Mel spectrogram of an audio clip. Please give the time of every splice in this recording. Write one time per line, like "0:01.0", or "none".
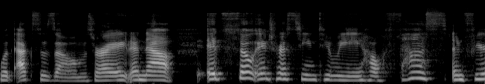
0:02.0

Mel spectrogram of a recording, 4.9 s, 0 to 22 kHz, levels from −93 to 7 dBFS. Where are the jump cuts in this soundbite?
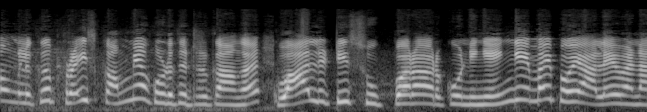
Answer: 0:02.0

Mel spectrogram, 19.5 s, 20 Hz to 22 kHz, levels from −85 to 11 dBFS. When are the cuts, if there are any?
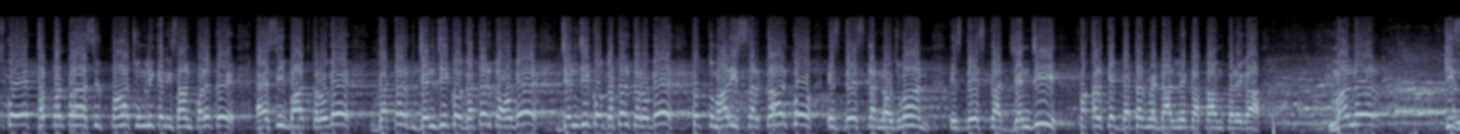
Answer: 0:16.9

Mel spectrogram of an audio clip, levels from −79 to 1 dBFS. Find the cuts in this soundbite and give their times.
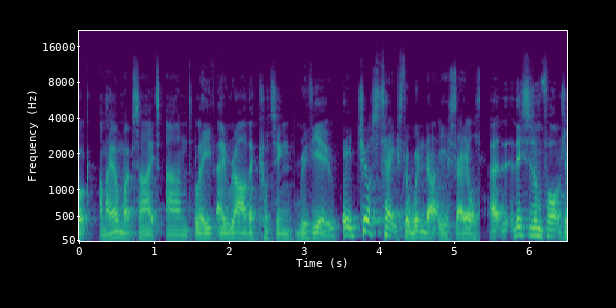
0:01.5
0:03.1
0:05.3

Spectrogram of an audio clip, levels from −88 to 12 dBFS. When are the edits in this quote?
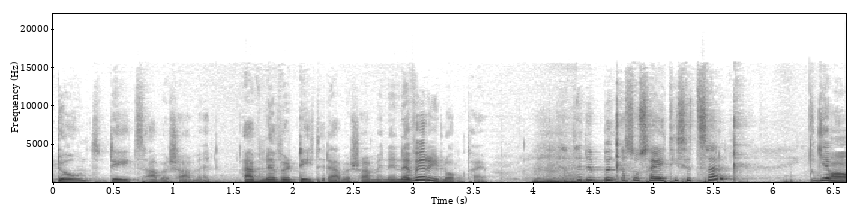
0:04.3

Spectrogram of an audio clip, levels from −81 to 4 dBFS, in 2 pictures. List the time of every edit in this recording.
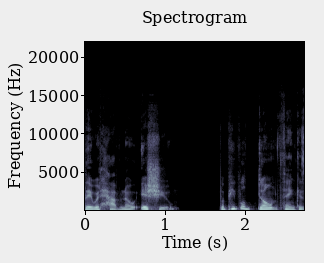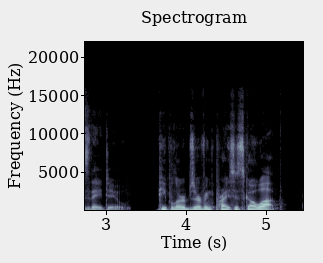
none

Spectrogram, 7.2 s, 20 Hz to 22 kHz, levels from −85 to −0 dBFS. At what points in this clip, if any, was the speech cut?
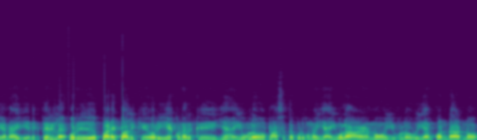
0:01.0

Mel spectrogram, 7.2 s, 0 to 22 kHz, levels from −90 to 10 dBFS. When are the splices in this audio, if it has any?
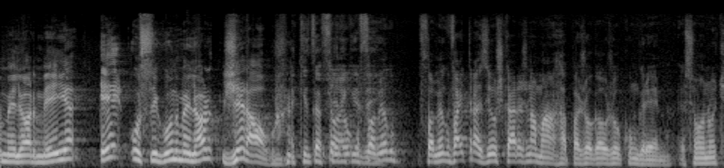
0:02.9

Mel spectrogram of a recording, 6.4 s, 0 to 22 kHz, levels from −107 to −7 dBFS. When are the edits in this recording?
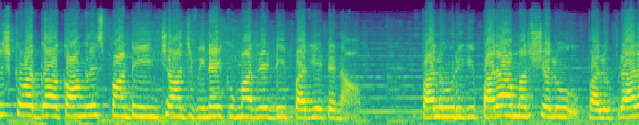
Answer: none

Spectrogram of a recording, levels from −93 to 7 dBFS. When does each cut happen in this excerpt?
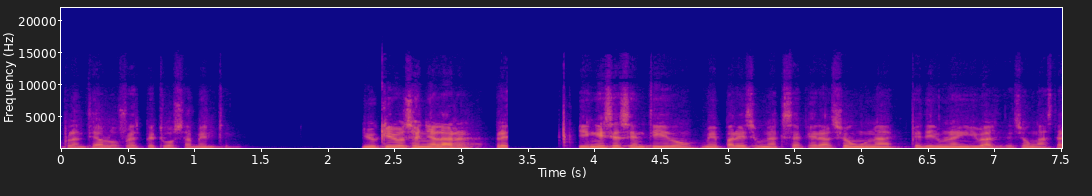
0:03.4

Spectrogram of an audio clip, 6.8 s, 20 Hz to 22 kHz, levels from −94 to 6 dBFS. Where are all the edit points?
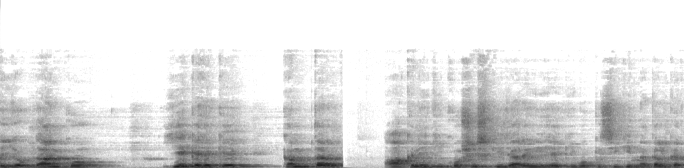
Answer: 0:04.1

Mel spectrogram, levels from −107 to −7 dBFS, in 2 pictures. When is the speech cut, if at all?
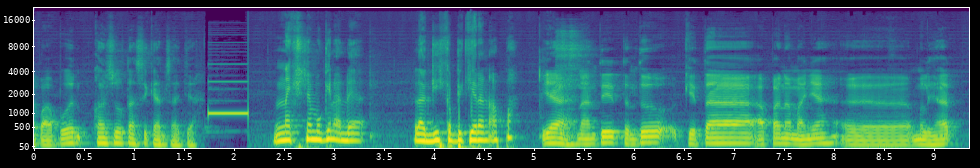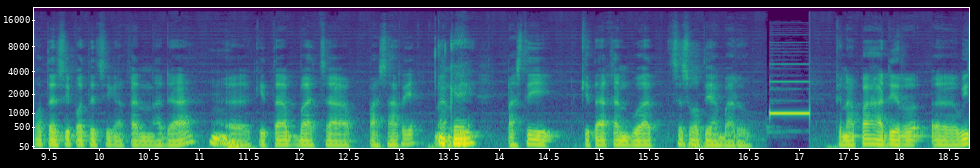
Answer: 0:01.7
0:16.7

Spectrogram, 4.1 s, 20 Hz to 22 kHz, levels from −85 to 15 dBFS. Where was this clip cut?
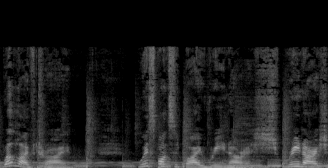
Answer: none

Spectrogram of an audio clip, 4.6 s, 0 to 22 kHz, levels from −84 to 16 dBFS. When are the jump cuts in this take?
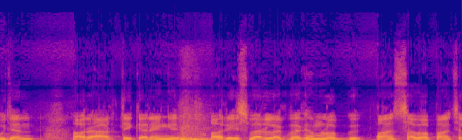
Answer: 0:01.9
0:03.7

